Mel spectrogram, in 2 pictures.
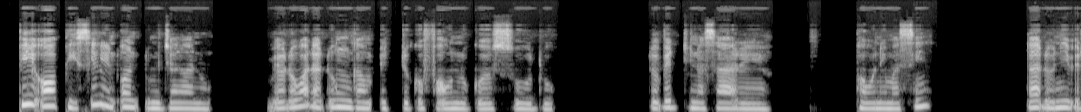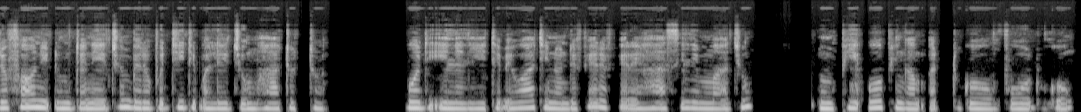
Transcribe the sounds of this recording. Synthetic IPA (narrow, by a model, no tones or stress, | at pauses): piʔopisilinʔɔnɗumd͡ʒananu | ɓɛɗɔwaɗaɗumɡamɓedːuɡɔfa̰wnuɡɔsuːdu | ɗɔɓedːinasaɾɛ | pawnimasin | d̥aɗɔniɓɛ̰ɗɔfawniɗumdaned͡ʒumɓɛɗɔbodidiɓaled͡ʒumɦatɔtːɔn | wodḭʔileljitɛɓɛwatinɔndɛfɛɾɛfɛɾɛɦasilimːad͡ʒum | ɗumpiʔopʰiŋɡamɓa̰dːuɡɔvoɗuɡɔ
